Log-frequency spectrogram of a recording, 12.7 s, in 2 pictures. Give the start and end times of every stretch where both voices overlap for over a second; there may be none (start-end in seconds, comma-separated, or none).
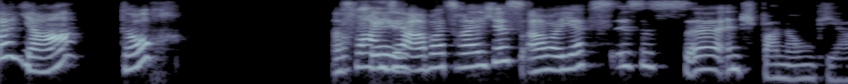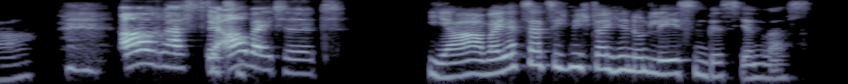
none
